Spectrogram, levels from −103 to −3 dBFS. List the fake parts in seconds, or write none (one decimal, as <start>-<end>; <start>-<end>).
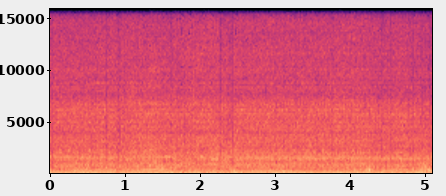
0.9-2.5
